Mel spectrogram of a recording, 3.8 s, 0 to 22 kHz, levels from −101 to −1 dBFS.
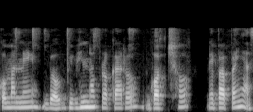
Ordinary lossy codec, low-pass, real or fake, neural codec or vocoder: none; none; fake; codec, 16 kHz, 4 kbps, FreqCodec, larger model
